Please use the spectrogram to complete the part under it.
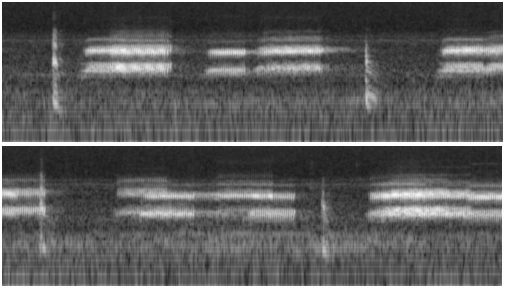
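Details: Tree frogs singing after a warm rainy summer day at night, overlapping callers giving a rapid series of short buzzy notes, roughly seven bursts in ten seconds, with a few sharp clicks between them.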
